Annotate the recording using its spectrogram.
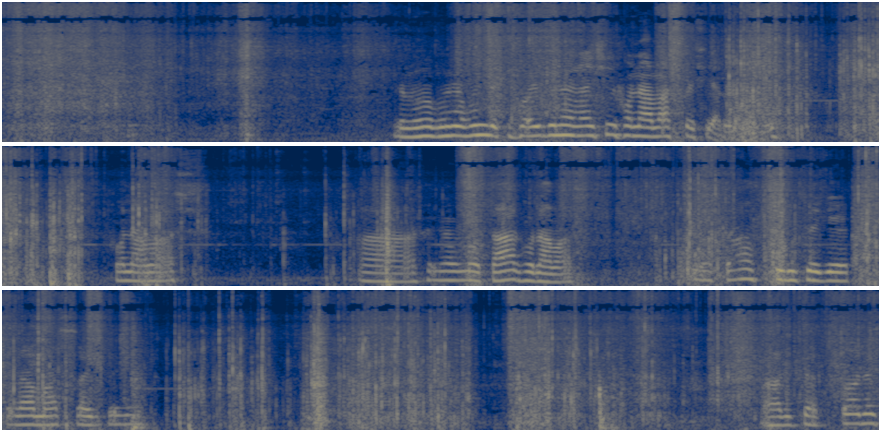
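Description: Plastic bags rustle and crinkle as a hand rummages through them.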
